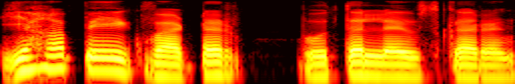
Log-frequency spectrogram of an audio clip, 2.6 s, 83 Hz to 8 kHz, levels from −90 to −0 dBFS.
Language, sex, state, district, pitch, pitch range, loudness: Hindi, male, Bihar, Gaya, 130 Hz, 120-165 Hz, -17 LUFS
